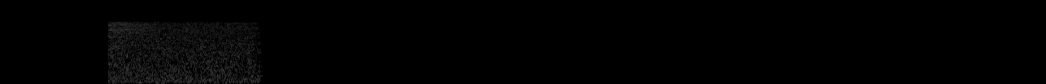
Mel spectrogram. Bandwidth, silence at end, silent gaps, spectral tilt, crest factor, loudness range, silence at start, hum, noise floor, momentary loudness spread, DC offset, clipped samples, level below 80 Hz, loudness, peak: 15 kHz; 0 s; none; -1 dB/octave; 24 dB; 7 LU; 1.05 s; none; -75 dBFS; 18 LU; under 0.1%; under 0.1%; -80 dBFS; -50 LUFS; -36 dBFS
